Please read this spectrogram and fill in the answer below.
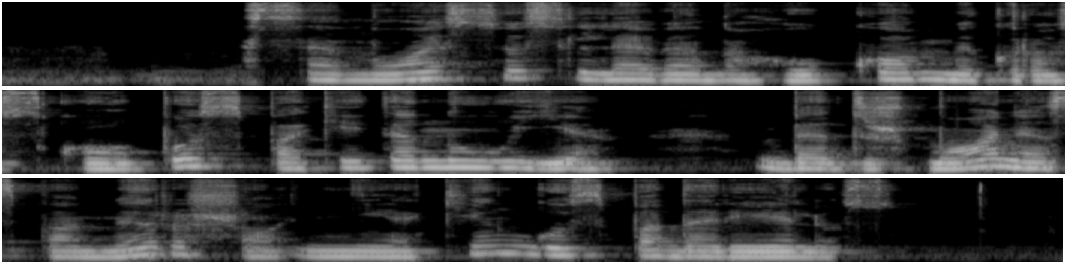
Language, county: Lithuanian, Kaunas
